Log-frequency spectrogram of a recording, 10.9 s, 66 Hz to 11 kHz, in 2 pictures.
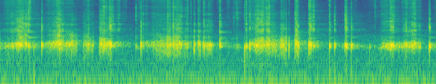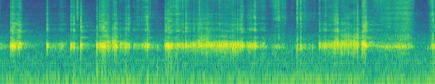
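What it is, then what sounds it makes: Small metal pail. Fingertips and nails scratch the inside wall of a small, hollow, empty copper-colored metal pail lying on its side. The result is a run of quick scratchy bursts with sharp clicks, each one drawing out a hollow metallic ring near 650 Hz with bright edges on top.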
